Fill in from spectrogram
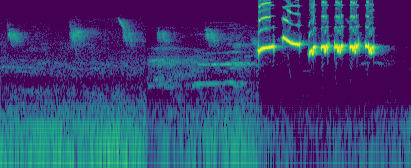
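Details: Caged orange-headed thrush singing without pause: faint scattered notes and a quiet hum, then a loud, clear whistled note, a downslurred whistle, and a rapid run of short, bright repeated notes.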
